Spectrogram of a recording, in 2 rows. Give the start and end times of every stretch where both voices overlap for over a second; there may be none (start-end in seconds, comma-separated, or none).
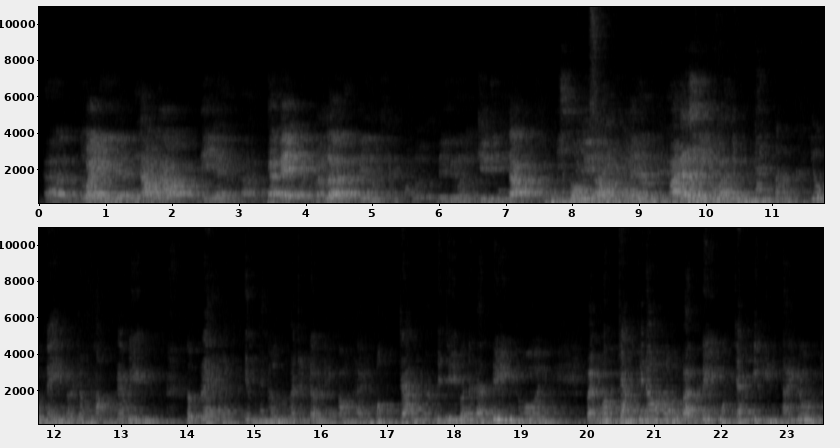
7.8-10.3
